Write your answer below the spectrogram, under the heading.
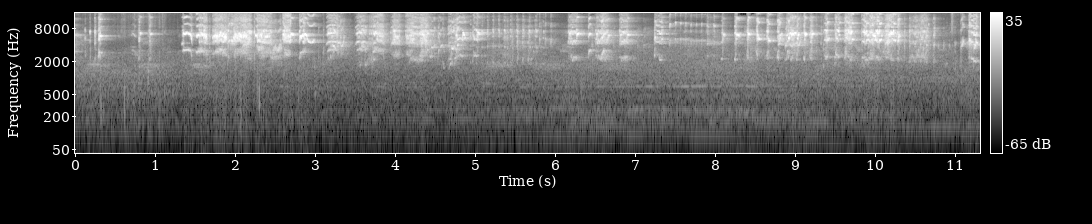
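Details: Lovebirds in a breeding colony setup give a dense, overlapping chorus of shrill, high-pitched chirps and squeaks in rapid bursts several times a second, with brief lulls.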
